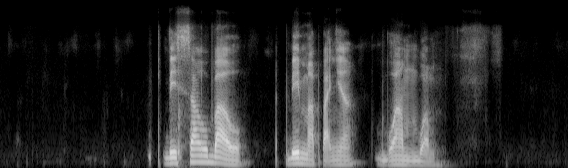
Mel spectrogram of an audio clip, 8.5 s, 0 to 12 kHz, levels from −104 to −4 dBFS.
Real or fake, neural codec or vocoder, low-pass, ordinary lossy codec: fake; codec, 16 kHz, 2 kbps, X-Codec, WavLM features, trained on Multilingual LibriSpeech; 7.2 kHz; Opus, 24 kbps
